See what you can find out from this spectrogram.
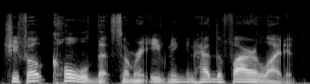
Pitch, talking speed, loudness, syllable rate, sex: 110 Hz, 215 wpm, -17 LUFS, 5.2 syllables/s, male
